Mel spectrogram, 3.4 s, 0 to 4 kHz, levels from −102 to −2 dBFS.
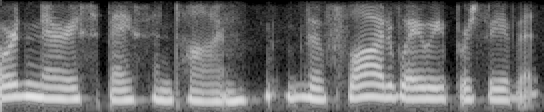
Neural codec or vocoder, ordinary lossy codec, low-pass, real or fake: none; Opus, 32 kbps; 3.6 kHz; real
